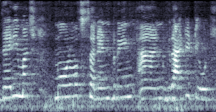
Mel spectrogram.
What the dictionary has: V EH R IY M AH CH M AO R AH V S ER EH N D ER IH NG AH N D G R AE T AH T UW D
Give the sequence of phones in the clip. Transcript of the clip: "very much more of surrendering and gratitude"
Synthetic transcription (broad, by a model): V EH R IY M AH CH M AO R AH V S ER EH N D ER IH NG AH N D G R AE T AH T UW D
